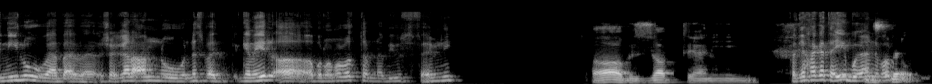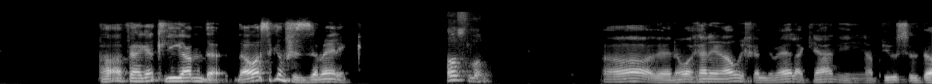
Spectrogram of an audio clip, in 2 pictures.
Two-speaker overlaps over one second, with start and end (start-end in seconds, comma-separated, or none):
none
